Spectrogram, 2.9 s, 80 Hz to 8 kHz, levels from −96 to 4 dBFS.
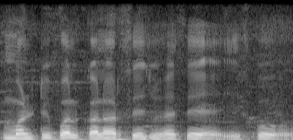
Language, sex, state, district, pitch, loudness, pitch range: Hindi, male, Bihar, Katihar, 115 Hz, -15 LUFS, 110-125 Hz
